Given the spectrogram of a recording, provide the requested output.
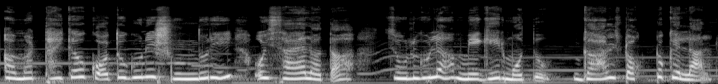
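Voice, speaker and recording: Jealous cartoon elder sister, bossy, spiteful, scheming, high-pitched, music behind. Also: female voice, slow, dark tone. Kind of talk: cartoon fairy-tale acting.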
